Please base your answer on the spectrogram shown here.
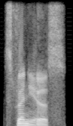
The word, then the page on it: strenuous: British English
